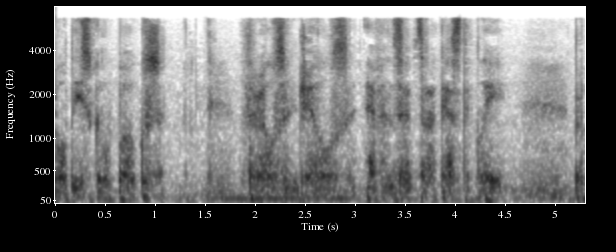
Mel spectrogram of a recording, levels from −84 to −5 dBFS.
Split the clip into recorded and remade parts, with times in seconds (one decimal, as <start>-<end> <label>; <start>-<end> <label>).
0.0-5.3 recorded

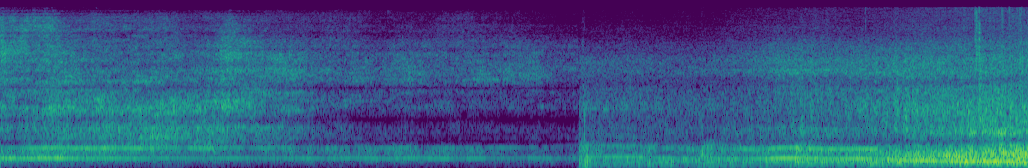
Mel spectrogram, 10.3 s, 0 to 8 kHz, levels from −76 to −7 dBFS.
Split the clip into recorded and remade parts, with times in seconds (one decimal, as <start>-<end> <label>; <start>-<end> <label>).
0.0-10.3 recorded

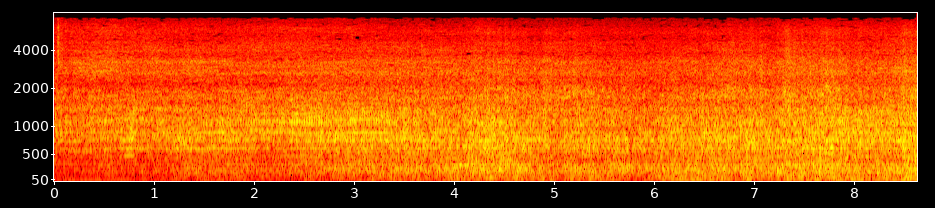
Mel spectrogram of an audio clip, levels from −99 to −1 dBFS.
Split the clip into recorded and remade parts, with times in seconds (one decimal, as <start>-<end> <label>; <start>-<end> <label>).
0.0-4.0 recorded; 4.0-8.2 remade; 8.2-8.6 recorded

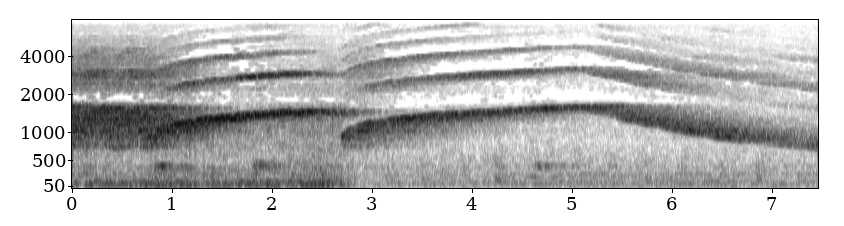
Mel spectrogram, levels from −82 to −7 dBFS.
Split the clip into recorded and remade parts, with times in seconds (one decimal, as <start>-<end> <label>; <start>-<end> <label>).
0.0-1.6 recorded; 1.6-2.7 remade; 2.7-7.5 recorded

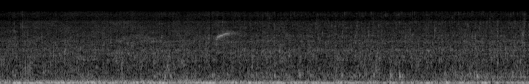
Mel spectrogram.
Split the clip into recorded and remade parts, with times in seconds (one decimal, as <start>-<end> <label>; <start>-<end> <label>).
0.0-2.4 remade; 2.4-5.3 recorded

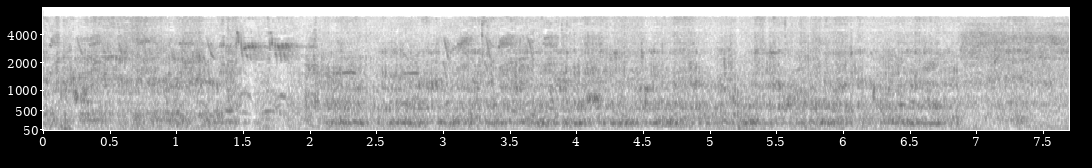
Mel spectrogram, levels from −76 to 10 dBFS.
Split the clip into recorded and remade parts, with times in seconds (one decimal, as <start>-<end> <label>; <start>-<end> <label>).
0.0-0.6 recorded; 0.6-1.2 remade; 1.2-2.1 recorded; 2.1-2.7 remade; 2.7-4.1 recorded; 4.1-7.7 remade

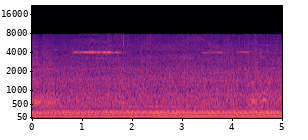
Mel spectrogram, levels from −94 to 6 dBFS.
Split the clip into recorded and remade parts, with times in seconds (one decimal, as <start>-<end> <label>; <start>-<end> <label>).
0.0-0.4 recorded; 0.4-3.4 remade; 3.4-5.0 recorded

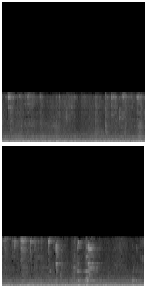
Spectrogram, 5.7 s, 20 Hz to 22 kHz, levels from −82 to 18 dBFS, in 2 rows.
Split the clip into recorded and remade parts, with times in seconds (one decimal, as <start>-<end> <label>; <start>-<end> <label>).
0.0-0.6 recorded; 0.6-2.7 remade; 2.7-5.7 recorded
